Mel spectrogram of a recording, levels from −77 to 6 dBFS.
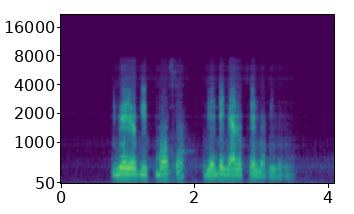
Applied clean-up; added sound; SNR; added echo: neural separator model SepFormer DNS4.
